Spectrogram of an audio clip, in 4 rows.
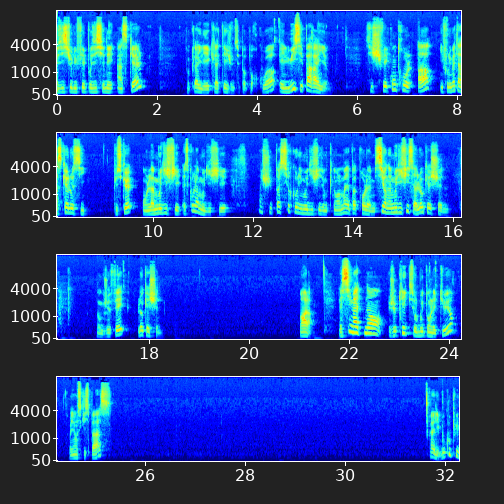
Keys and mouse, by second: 0.8 middle click, 1.3 middle click, 4.7-5.3 right drag, 5.3 middle click, 5.5 right click, 7.1 ctrl+a, 12.7 right click, 13.6 middle click, 16.2 ctrl+a, 23.6-26.8 drag.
